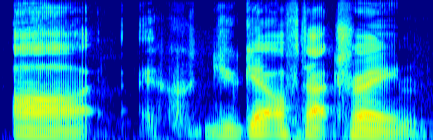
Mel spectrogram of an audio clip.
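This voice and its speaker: A man's voice: lowish voice, lively intonation, slow pace, no echo, studio quality. A young man with a South London accent, a stand-up comedian telling rambling anecdotes full of fillers on a podcast. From Croydon, South London, England. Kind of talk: casual podcast chat, storytelling. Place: podcast studio.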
